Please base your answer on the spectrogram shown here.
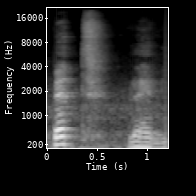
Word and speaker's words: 베들레헴: 그래서 베들레헴을 발음을 어떻게 해야 돼? 베트레헴 이렇게 해야지.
